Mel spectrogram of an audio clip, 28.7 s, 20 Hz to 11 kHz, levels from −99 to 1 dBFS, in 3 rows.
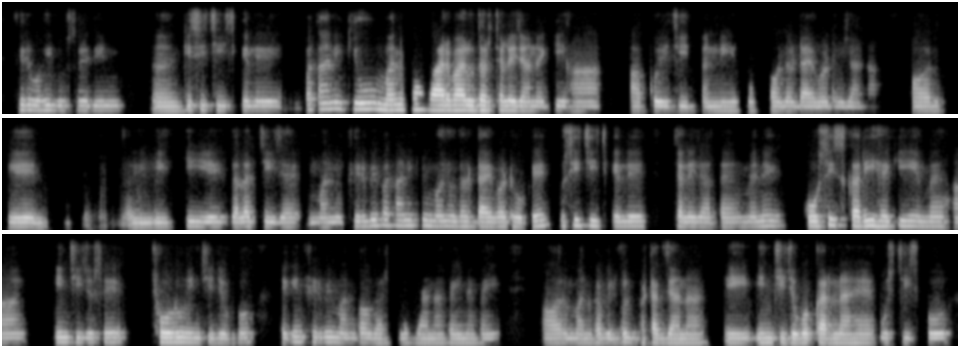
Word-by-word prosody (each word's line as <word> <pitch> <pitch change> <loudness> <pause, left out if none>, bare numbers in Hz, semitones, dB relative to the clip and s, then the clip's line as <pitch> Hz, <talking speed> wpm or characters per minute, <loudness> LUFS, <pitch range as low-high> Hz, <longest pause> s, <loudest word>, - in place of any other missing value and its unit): फ़िर 155 -1 0
वही 145 0 +2
दूसरे 140 -1 -4
दिन 140 0 -3 0.4
अ, - - -4 0.3
किसी 140 +1 -2
चीज़ 140 -1 -6
के 140 - 0
लिए 135 0 0 0.3
पता 175 +3 -1
नहीं 190 0 0
क्यों 180 0 +6
मन 155 +1 +5
का 165 +1 0
बार-बार 150 -1 +9
उधर 145 0 +7
चले 140 -1 +7
जाना 135 0 +1
है 130 - -2
कि 135 +2 -4
हाँ, 130 0 -5 0.3
आपको 130 +1 0
ये 130 - +2
चीज़ 130 -1 -5
करनी 130 0 -2
है 130 - -3 0.3
उधर 130 0 -1
डाइवर्ट 130 0 -1
हो 130 -1 -5
जाना, 125 0 -10 0.4
और 130 0 -2 0.2
ये 135 0 +4
ये 125 0 -5
कि 135 +3 -4 0.2
ये 140 0 +3
गलत 140 +1 +2
चीज़ 135 -1 -1
है, 130 0 -5
मन 130 +1 -3
फ़िर 145 0 -1
भी 170 - +3
पता 170 -1 -3
नहीं 165 0 0
क्यों 165 -1 -2
मन 150 0 0
उधर 145 0 0
डाइवर्ट 140 0 +2
होके, 140 +4 +1 0.2
उसी 160 +3 -1
चीज़ 160 -2 -2
के 145 - +2
लिए 145 0 +2 0.3
चले 140 -1 +2
जाता 135 0 -3
है। 135 0 -4
मैंने 140 +3 -3 0.3
कोशिश 150 +5 +3
करी 155 +2 +7
है 145 -1 +4
कि 155 +1 -1
मैं 145 0 -1
हाँ, 135 0 -4 0.3
इन 145 0 +3
चीज़ों 140 -1 -3
से 140 +1 -1 0.3
छोड़ूँ 145 0 +6
इन 140 0 0
चीज़ों 130 0 -2
को, 135 +2 -5 0.3
लेकिन 150 +3 -2
फ़िर 145 -1 -3
भी 150 0 +1
मन 135 -2 -2
का 140 - -1
उधर 130 -1 -2
चले 130 +1 -8
जाना 130 0 -3
कहीं 130 0 -3
न 130 -1 -4
कहीं 130 0 -5 0.5
और 130 +1 -1
मन 130 0 -2
का 135 - +1
बिल्कुल 130 +1 0
भटक 130 +1 0
जाना 125 0 0 0.3
इ 130 0 +1 0.2
इन 135 - +2
चीज़ों 135 -1 +2
को 135 +1 +5
करना 130 0 +3
है, 130 0 -2
उस 135 0 -4
चीज़ 135 -1 -7
को 135 0 +3
135 Hz, 200 wpm, -25 LUFS, 130-145 Hz, 0.5 s, बार-बार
